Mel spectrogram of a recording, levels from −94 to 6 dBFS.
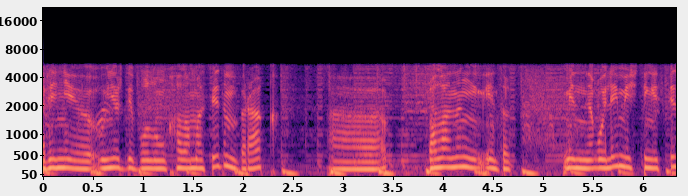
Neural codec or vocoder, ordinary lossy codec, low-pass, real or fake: none; none; 5.4 kHz; real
